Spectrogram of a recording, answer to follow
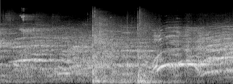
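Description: A volleyball rally in a gym: the ball is struck hard twice, about half a second apart, with players' calls and sneaker squeaks on the hardwood floor.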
